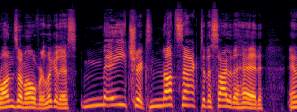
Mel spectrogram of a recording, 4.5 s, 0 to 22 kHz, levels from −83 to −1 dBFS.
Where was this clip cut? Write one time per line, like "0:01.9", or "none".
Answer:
0:01.2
